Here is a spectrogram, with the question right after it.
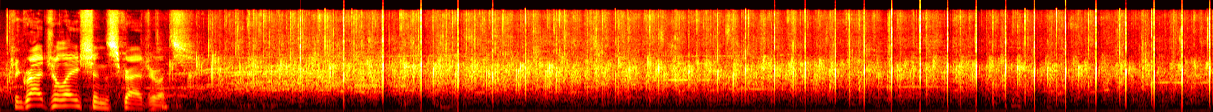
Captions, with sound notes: Congratulations graduates. (audience applause)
